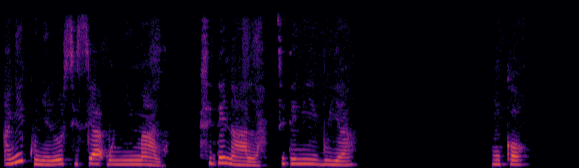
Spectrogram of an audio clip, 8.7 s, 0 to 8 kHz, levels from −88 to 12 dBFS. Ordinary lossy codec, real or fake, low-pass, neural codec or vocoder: none; real; 7.2 kHz; none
